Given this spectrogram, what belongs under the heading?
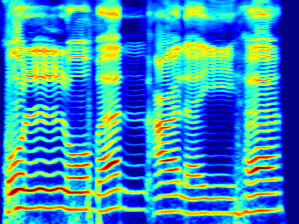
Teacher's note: pada lafal ha ada mad tabi'i, panjangnya 2 harokat, yaitu fathah bertemu alif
